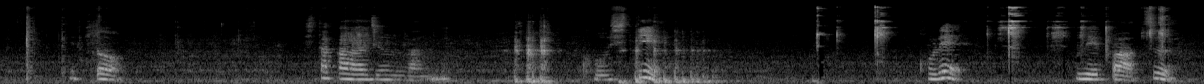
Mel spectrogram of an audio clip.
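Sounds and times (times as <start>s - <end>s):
small metal parts clinking: 9.8s - 11.8s.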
